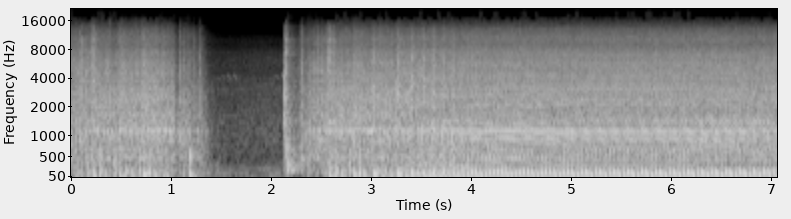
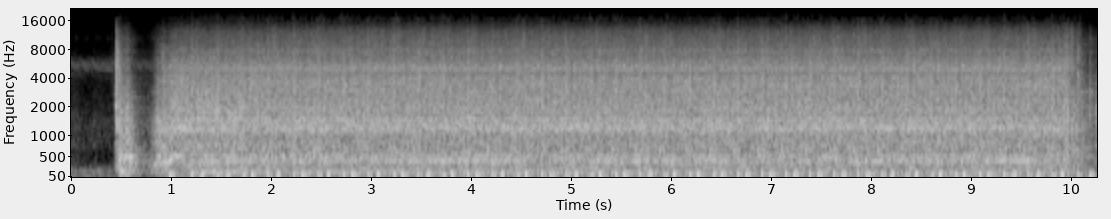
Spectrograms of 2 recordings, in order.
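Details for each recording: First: Craftsman LT1000 hydro lawn tractor, second rebuilt engine, choke on, new EverStart U1-R 230CCA battery: cranks, pauses, then fires and settles into even chug about three or four beats a second; starts and runs fine, no-start was just the battery. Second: Hydro lawn tractor, sat about a year, on choke: strong, even starter cranking about four beats a second for nine seconds, never catching; battery fine but fuel shut-off was closed and tank turned out empty.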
